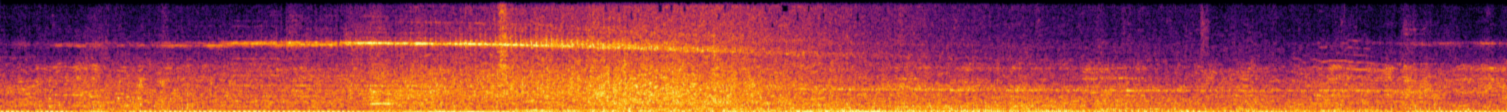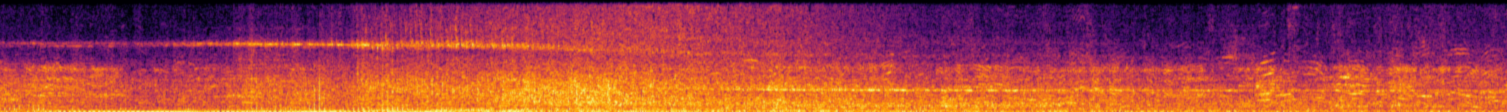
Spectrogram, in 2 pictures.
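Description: Engines of military parade machinery passing: a steady, loud low drone that swells and fades, with a high whine that rises and falls away twice, once near the start and again about halfway through.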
